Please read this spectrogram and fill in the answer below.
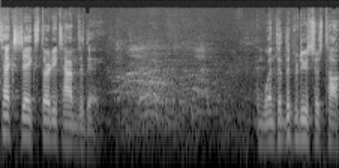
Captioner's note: audience groans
